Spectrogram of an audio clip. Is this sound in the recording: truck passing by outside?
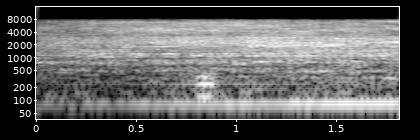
yes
